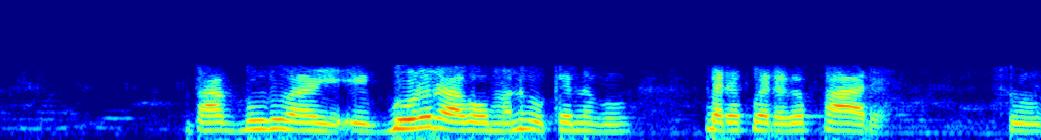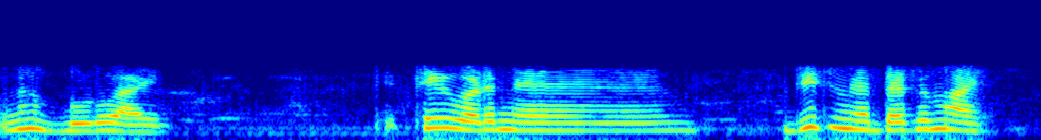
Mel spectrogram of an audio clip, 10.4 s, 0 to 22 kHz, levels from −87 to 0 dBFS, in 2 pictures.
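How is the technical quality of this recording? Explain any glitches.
The technical quality is poor: heavy low-bitrate coding runs through the whole recording, and there is one short dropout near the end.

G.723.1 codec: The speech has been squeezed through this early internet-telephony codec, and the heavy damage fits its 6.3 kbit/s mode. The line passes roughly 150 Hz to 3.7 kHz, and the codec's slowly updated voice model works in 30 ms chunks. As a result, the speech sounds muffled and hoarse throughout, with blurred, smeared consonants.

VoIP packet loss concealed by the speech codec: From 8.12 to 8.24 s, about 30 ms of data went missing, which points to a single lost frame. The decoder filled the gap by extending its last pitch and filter settings at falling gain. This briefly stretches the speech into a buzzy tone or coloured noise that fades. Because each frame builds on the one before, the voice stays weak or distorted for the rest of that span even after the data returns.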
